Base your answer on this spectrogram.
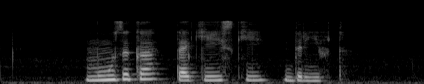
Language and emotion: Russian, neutral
